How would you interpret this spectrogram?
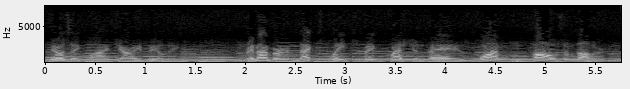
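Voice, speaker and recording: A man's voice: on the high side, animated, normal speed, music in the background. An American man announcing a 1940s radio show in the scripted style of the era. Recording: muffled old radio broadcast.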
